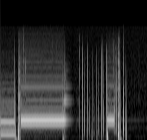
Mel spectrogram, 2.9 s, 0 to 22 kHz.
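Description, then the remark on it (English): A rapid run of about seven sharp telephone-exchange switching clicks from dialing a 6, sandwiched between loud, steady buzzing line tones that start and stop abruptly, with a few more clicks at the end. “But it's a series of clicks that I've never heard anywhere else.”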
